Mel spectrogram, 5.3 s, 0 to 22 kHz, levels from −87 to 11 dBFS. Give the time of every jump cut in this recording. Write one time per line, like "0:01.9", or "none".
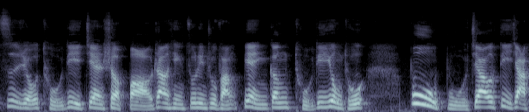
none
